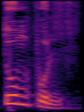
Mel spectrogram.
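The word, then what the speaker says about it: tumpul: মেজাজ খারাপ হয়ে যায় উচ্চারণটা হবে তুমপুল এ বয়সে এসে আমি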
